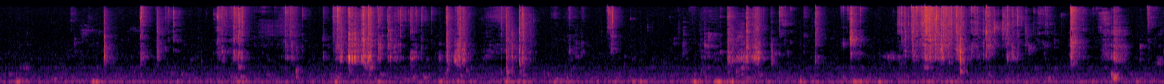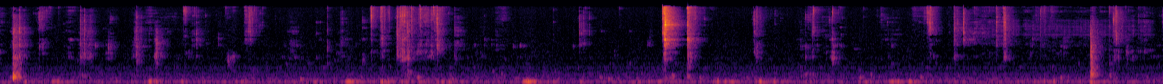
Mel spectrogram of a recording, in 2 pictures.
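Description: A person eating fried chicken and sides close to the microphone: irregular chewing and biting sounds, with a single sharp click about two-thirds of the way through.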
